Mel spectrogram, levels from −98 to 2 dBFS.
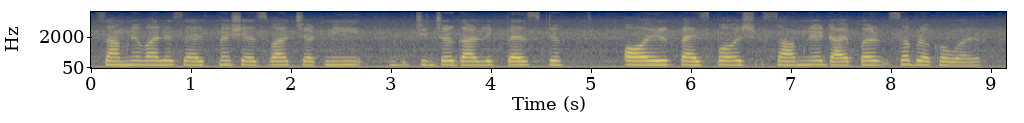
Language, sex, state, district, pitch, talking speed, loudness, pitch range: Hindi, female, Bihar, Gaya, 205 Hz, 120 wpm, -21 LUFS, 200-210 Hz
